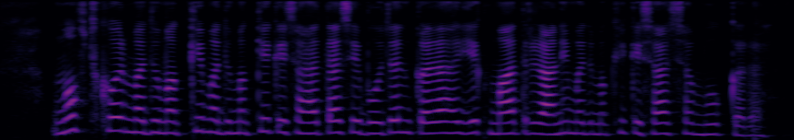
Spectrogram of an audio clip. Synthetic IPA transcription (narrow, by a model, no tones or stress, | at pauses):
mʊft̪ʰkʰoːɾmɐd̪ʱʊməkʰːimɐd̪ʱʊməkʰːikisaɦjt̪asebʱoːd͡ʒənkɐɾaɦeːkmaːt̪ɾɾaːnimɐd̪ʱʊməkʰːikesaːt̪ʰsɐ̃mbʱoːɡ̚kɐɾəɦɛ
